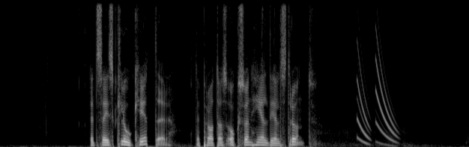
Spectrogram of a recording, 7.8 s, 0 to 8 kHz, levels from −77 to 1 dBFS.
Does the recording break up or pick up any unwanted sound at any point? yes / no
yes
